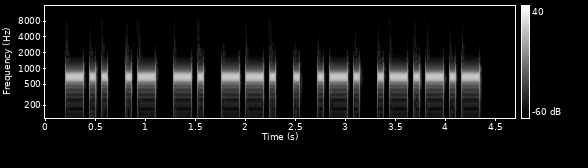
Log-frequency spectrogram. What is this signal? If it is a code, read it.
Morse code, heard as a keyed tone, about 21 wpm, 690 Hz. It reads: DANGER.
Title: Sentences with 4-Word Phrases - Spoken Beginning - 20wpm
